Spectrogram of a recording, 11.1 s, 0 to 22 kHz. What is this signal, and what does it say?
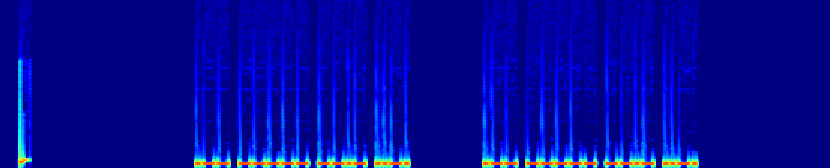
Morse code, heard as a keyed tone, about 25 wpm, 700 Hz. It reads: W0QF W0QF
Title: USA Call Signs - 4 Characters - Repeated 2x - 25wpm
